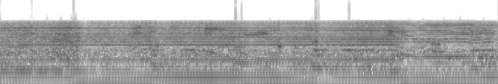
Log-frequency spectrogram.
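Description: Amplified live band music: a held chord over deep bass notes that change pitch a few times.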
